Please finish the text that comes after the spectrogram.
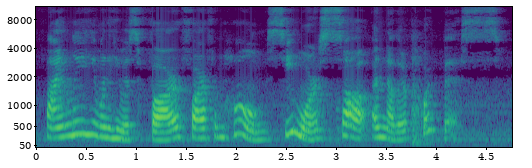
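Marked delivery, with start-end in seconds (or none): none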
